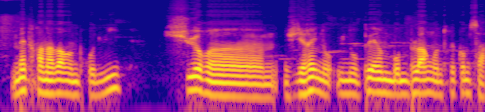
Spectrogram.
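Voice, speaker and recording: A man in a southern French accent, medium in pitch, fairly quick, with fairly even intonation. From southern France. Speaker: CEO and e-commerce software presenter. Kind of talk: webinar presentation with Q&A. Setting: online webinar. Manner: hesitant, with repetitions.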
